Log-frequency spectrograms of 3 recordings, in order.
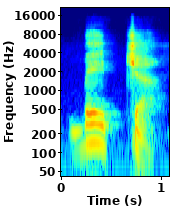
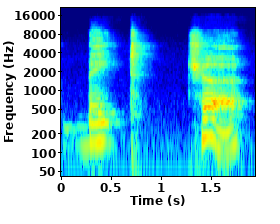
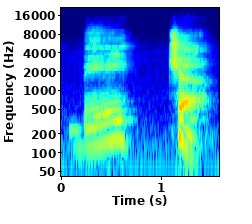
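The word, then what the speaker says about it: beetje: this is pronounced meisha the tj is pronounced just like a ch in english so this is betcha not baked cha you don't want the tea there anymore you just want be cha the k sounds just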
